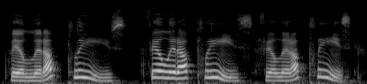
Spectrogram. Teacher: Fill it up 이라는 단어가 각각 뭉쳐서 fill it up 이라고 됩니다.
